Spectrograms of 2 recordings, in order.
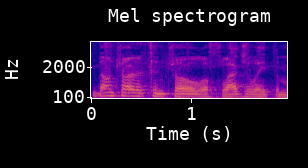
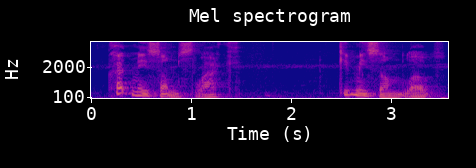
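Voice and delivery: sweet, gentle coaxing tone. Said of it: "but speak sweetly and say".

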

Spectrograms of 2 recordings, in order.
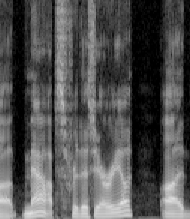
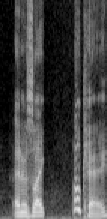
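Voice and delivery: ordinary delivery

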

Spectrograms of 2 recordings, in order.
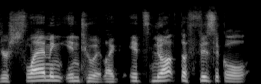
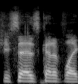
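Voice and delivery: ordinary talk, nothing marked

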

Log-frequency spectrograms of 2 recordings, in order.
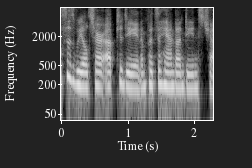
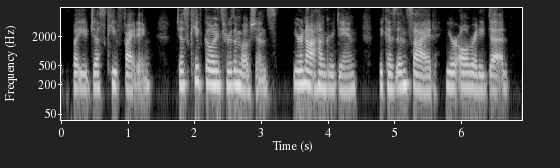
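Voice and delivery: normal talking voice

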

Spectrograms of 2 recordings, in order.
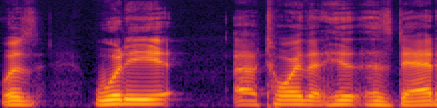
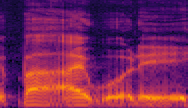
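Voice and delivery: mock dying whisper, hushed, breathy, barely there; 7 dB quieter than usual. Recalling a sad scene from the movie, in Wheezy's dying voice. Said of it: "dying voice".

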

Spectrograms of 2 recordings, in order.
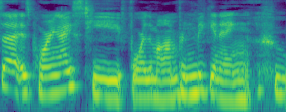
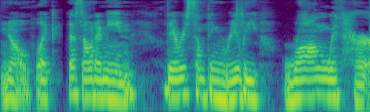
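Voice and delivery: ordinary talk

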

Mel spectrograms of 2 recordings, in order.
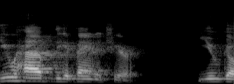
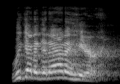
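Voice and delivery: alarmed yell, very high and very loud; 13 semitones higher, 11 dB louder than usual. A game master voices two men shouting as the players look at them in horror. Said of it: "the two men just shout".

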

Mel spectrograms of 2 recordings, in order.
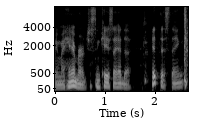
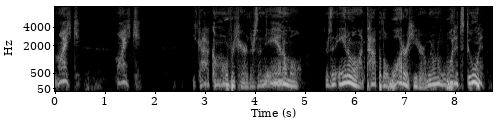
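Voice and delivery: put-on whisper, higher pitch; 6 semitones higher than usual. Retelling a client's late-night phone call: imitating a client whispering. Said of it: "he gets on the phone and he's whispering".

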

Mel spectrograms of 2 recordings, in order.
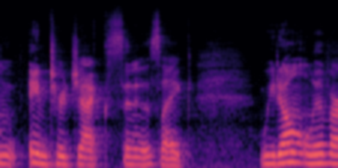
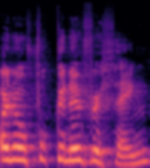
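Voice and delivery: badly done fake British accent, higher pitch; 6 semitones higher, 9 dB louder than usual. Retelling how Tom Sandoval pretended to be James Kennedy, bad James Kennedy impression. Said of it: "does a fake British accent".

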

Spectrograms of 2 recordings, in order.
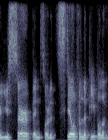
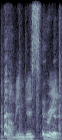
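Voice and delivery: movie trailer voice-over announcer delivery. Retelling a scam call claiming to be the IRS: imitating a movie trailer announcer voice. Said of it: "hire that movie trailer guy".

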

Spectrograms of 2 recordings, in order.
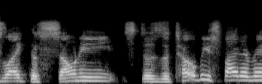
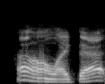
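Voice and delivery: ordinary talk

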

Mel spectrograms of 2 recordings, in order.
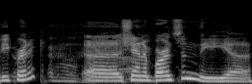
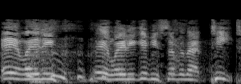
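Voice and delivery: put-on tough baby voice, much higher pitch; 5 semitones higher, 4 dB louder than usual. Playing a tough baby after formula, the speaker addresses a lady: tough baby voice. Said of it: "I shouldn't be doing the voices".

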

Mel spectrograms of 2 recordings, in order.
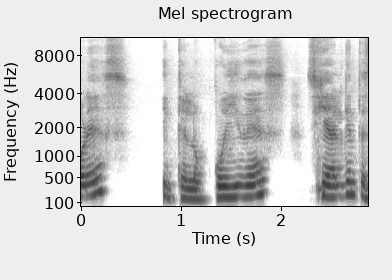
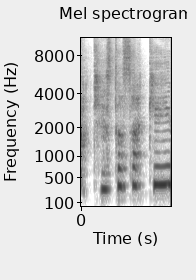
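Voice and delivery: put-on hysterical voice, much higher; 12 semitones higher than usual. Retelling what someone asked on arriving in intensive care, imitating someone hysterical. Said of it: "Pero bien histérica".

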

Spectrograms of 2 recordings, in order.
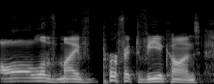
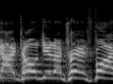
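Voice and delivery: mock robot voice yelling, higher; 3 dB louder than usual. Retelling a cartoon scene, imitating Optimus yelling. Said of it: "all he does is yell".

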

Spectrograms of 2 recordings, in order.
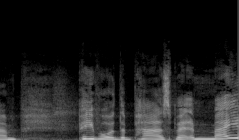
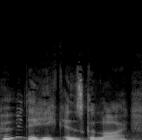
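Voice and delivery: ordinary delivery

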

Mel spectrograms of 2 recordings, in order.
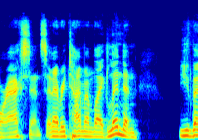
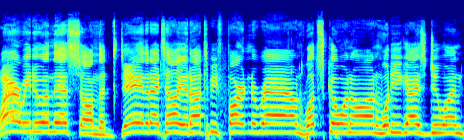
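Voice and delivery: very high-pitched, fed-up, acted annoyed yelling; 10 semitones higher than usual. Someone replays yelling at the others while walking to the bathroom: retelling own yelling. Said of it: "I'm yelling".

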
